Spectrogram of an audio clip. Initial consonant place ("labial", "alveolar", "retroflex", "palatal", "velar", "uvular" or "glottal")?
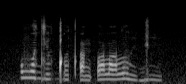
labial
